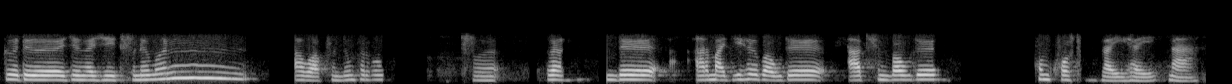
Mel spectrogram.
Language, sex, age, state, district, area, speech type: Bodo, female, 45-60, Assam, Kokrajhar, urban, conversation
